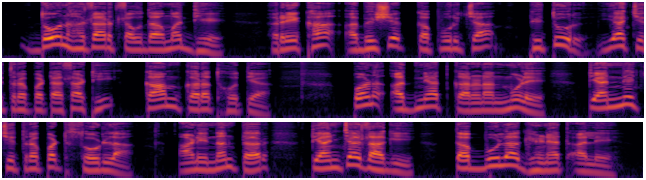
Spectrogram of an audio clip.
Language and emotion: Marathi, neutral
